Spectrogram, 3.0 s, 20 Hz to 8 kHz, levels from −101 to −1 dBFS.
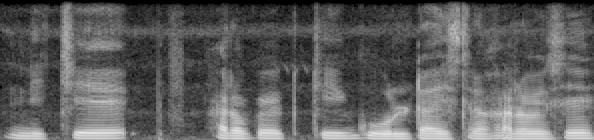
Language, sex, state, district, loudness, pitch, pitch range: Bengali, male, Assam, Hailakandi, -18 LUFS, 145 Hz, 135-150 Hz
